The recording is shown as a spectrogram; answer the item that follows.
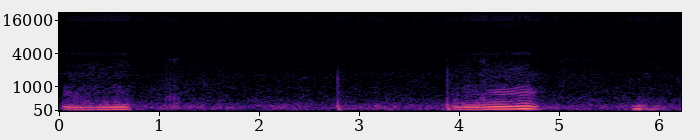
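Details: Kira, a Chihuahua from Tver bred at the Kastropulo kennel in Crimea, snoring indoors: two droning, harmonic-rich snores, the second wavering slightly in pitch, separated by about three seconds of quiet breathing hiss, then a short snort.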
